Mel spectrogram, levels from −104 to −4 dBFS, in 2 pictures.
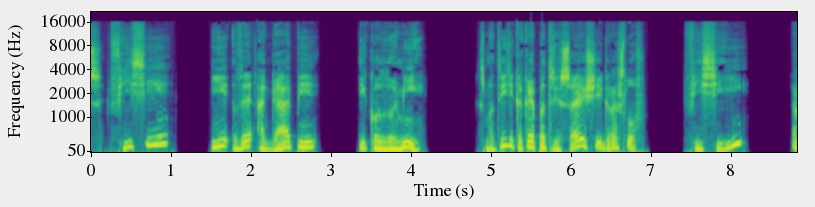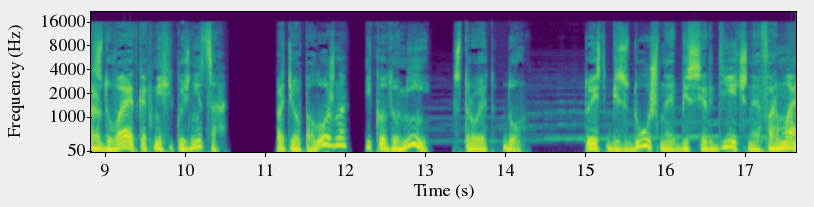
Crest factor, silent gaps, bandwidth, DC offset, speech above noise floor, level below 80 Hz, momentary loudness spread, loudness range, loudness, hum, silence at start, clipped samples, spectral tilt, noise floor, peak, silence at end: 14 dB; 1.10-1.46 s, 2.90-3.31 s, 4.24-4.80 s, 7.00-7.40 s, 8.24-8.73 s, 10.58-11.12 s, 12.10-12.24 s; 16.5 kHz; 0.5%; 32 dB; -34 dBFS; 9 LU; 2 LU; -13 LUFS; none; 0 s; under 0.1%; -5 dB/octave; -44 dBFS; 0 dBFS; 0 s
